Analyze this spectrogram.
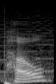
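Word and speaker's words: PoH: SAO Laughing Coffin account named Poe? Or it's technically pronounced Poo, but you know what I mean.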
